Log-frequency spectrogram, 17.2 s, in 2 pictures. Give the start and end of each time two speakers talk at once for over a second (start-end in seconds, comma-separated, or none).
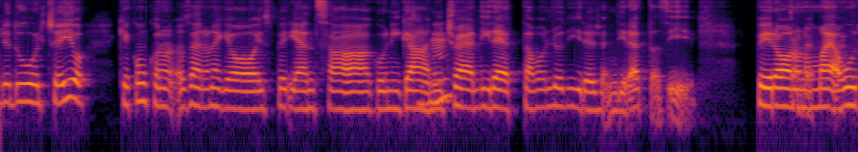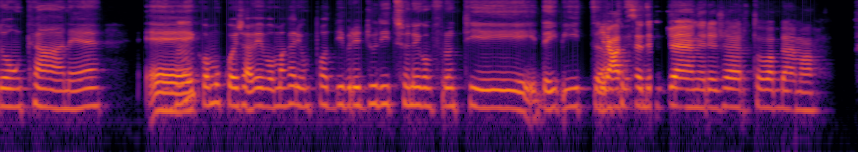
none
